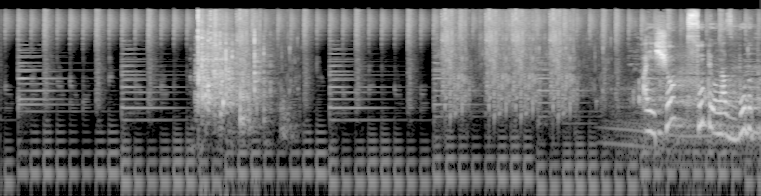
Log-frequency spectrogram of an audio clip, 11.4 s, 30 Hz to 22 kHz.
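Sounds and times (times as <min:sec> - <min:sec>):
bouncy rhythmic music: 0:00.0 - 0:11.4
vegetables being rinsed in water: 0:02.9 - 0:04.6, 0:06.6 - 0:08.9
vegetables being washed in water splashing and sloshing: 0:02.9 - 0:04.6, 0:06.6 - 0:09.4
speech: 0:09.7 - 0:11.4.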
